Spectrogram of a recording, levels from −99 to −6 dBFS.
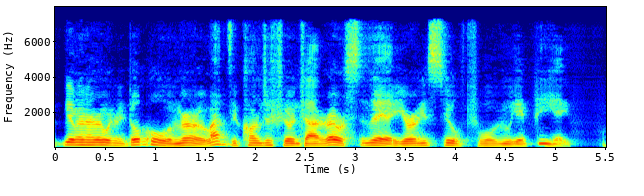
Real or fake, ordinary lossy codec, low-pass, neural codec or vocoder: fake; MP3, 64 kbps; 7.2 kHz; codec, 16 kHz, 0.5 kbps, FreqCodec, larger model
